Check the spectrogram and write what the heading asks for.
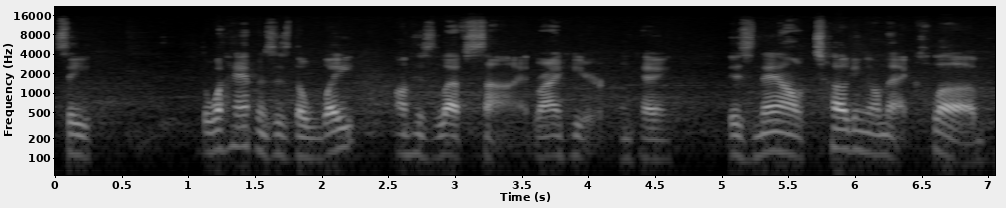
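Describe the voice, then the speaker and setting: A golf instructor recovering from the flu talks through swing footage in a fairly low, mellow voice, deeper than usual because of his illness. He restarts often and keeps saying "okay," with a little hiss or hum in the background.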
